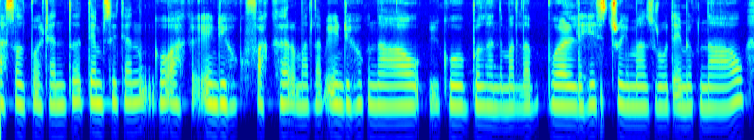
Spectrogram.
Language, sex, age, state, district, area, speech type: Kashmiri, female, 30-45, Jammu and Kashmir, Kulgam, rural, spontaneous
